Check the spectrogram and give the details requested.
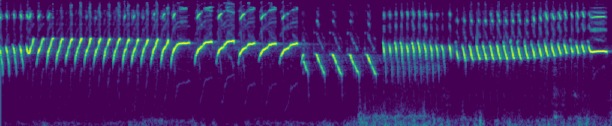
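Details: Canary song of fast rising trills and a run of down-slurred whistled notes, then a dense buzzy trill; some music seems to play in the background.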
